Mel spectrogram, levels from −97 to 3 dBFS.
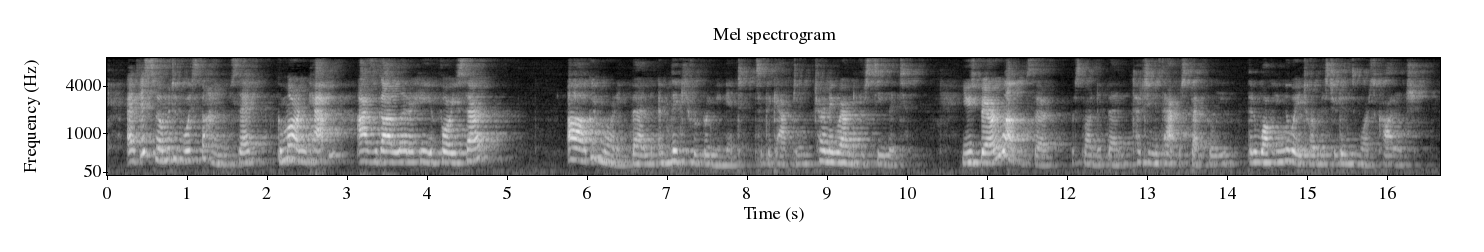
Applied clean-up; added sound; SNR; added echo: none; none; none; reverberation time 0.8 s.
